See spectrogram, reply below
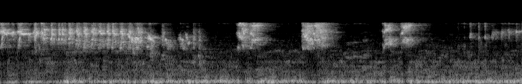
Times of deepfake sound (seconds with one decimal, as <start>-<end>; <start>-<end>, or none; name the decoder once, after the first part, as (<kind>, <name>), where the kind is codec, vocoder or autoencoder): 0.0-5.2 (vocoder, HiFi-GAN)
